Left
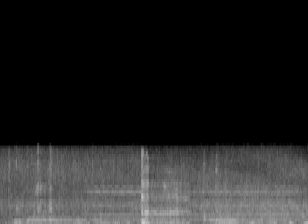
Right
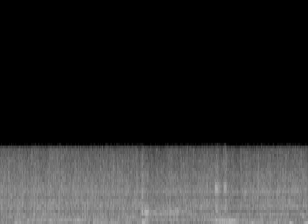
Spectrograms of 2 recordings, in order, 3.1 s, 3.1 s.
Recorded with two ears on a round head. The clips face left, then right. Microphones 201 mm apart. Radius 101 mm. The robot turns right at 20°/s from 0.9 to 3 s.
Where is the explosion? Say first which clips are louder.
Left 10 dB; 40° left (ahead or behind); by 1.9 s 50° left (ahead or behind).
